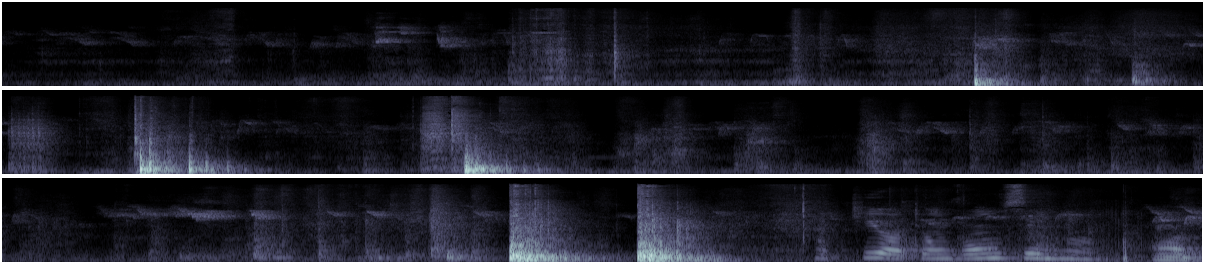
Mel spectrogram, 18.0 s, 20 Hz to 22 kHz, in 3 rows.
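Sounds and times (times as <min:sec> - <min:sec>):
birds chirping: 0:00.0 - 0:18.0
knocks against wooden boards: 0:06.6 - 0:07.3, 0:08.2 - 0:08.8, 0:14.2 - 0:15.7
loud thumps: 0:06.6 - 0:07.3, 0:14.5 - 0:15.8.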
